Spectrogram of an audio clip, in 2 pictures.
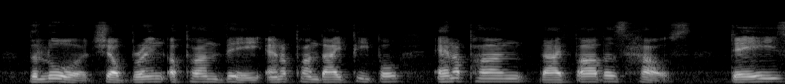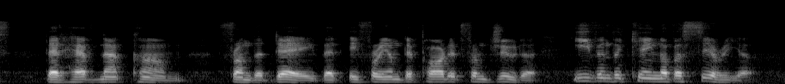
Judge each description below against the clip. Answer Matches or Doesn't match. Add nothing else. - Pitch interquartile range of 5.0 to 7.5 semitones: Doesn't match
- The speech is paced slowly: Matches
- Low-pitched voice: Matches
